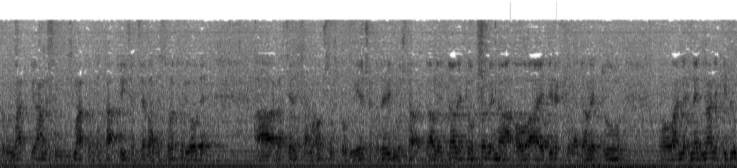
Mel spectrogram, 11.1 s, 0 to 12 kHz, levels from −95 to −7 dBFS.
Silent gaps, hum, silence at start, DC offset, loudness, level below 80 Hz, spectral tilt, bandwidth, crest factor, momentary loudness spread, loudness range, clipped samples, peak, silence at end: none; none; 0 s; under 0.1%; -14 LUFS; -22 dBFS; -6 dB/octave; 8 kHz; 12 dB; 6 LU; 2 LU; under 0.1%; 0 dBFS; 0 s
